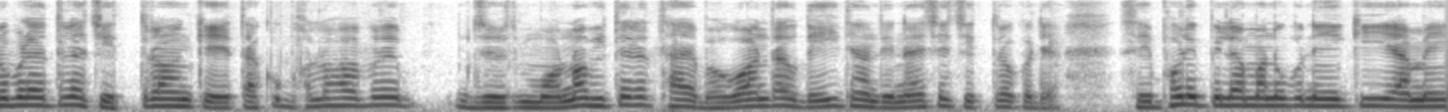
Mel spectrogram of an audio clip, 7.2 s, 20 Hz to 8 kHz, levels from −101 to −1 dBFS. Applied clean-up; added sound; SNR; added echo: none; none; none; none.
